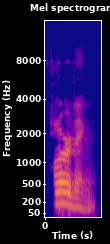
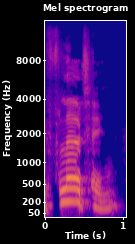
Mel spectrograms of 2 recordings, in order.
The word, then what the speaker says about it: flirting: In England, they'll say flirting. They pronounce the R softly. Flirt. And we say flirt in Los Angeles. This is a Los Angeles accent. But flirting, we change the T to a D sound.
